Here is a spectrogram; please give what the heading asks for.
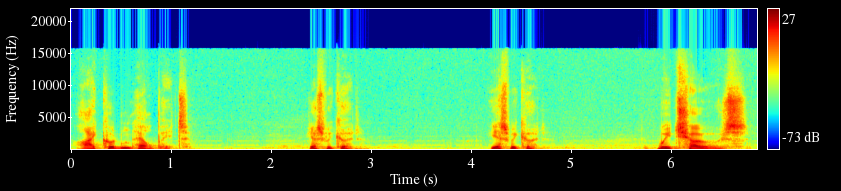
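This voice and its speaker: An older man with an English accent delivers a sermon in a church hall. His voice sits a little high, and he speaks earnestly and with emphasis, often sinking to soft, intimate phrases. He is picked up by a headset mic. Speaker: preacher.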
